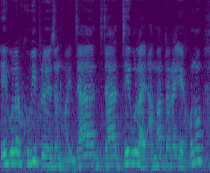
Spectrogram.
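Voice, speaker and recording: The man has a fairly high-pitched voice. Noticeable background noise and audible room echo come through. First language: Garo (Mandi) (speaking Bengali). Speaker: cultural organization president. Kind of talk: interview. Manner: halting.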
